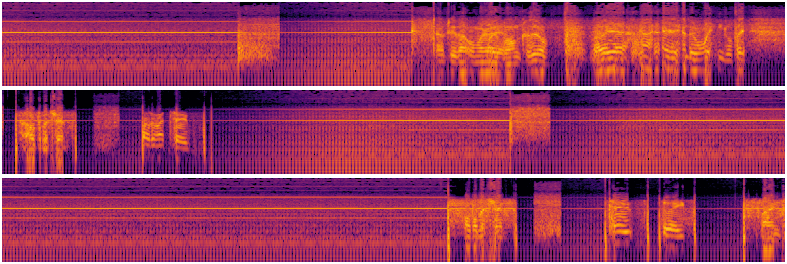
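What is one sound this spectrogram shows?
A propeller engine drones steadily, heard inside a cockpit.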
